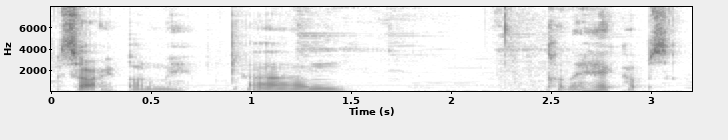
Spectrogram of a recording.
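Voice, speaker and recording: Male streamer, 30s, deep with vocal fry; loose, filler-heavy, relaxed chat at a home desk mic. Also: unhurried, soft background music. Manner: rambling, filler-heavy, easygoing. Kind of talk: casual gameplay commentary.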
